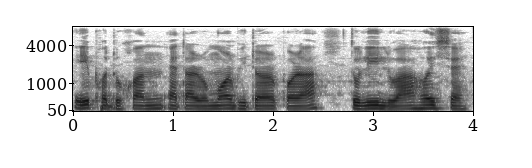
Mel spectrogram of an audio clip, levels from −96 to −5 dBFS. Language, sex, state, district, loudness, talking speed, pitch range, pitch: Assamese, male, Assam, Sonitpur, -16 LUFS, 165 wpm, 105-115 Hz, 110 Hz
